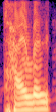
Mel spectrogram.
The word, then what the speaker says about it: Tyler: Okay, my name is Tyler, T-Y-L-E-R, and okay. – Calling with Cardiff. It's spelled C-A-R-D-I-F-F, as in Frank.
